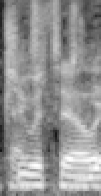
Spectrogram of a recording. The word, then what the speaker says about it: Chiwetel: Okay, so the rest of the names are August Diehl, Andre Brower, Daniel Chiwetel Ejiofor. How do you pronounce that? – Chiwetel.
